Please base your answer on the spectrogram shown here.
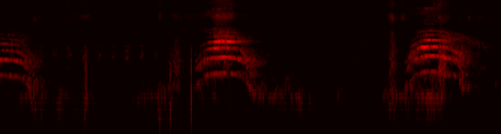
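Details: Persian cat meowing while giving birth to a litter of five kittens indoors: three drawn-out, arching meows rich in harmonics, spaced about two and a half seconds apart, with soft rustling and a couple of sharp knocks between them.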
